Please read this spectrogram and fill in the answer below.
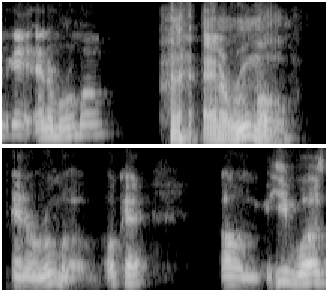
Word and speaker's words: Anarumo: do know and and how how do you pronounce the name again Anam rumo anarumo anarumo okay um he was the DC that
